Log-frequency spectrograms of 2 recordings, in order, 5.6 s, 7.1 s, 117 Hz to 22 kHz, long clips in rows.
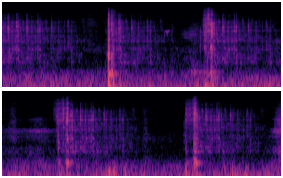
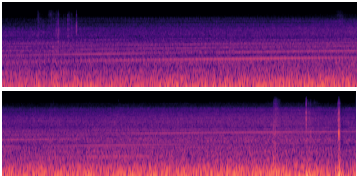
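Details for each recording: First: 2005 Acura RL blower motor, removed and spun bare, with brushes failing (works intermittently) and very dirty: a few sharp, irregular knocks about a second apart as something hits inside the motor. Internal knocking. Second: 2005 Acura RL blower motor just replaced, old one's brushes going bad: steady whir climbing smoothly to full speed, a few ticks near the end; now runs faster than before, working properly.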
